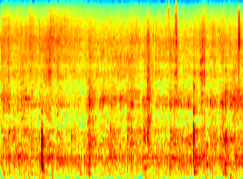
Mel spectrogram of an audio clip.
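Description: Chicken paprikash stirred in a sizzling pot, a steady wash of frying hiss with soft scraping strokes of the spoon recurring every second or so, close and even throughout.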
